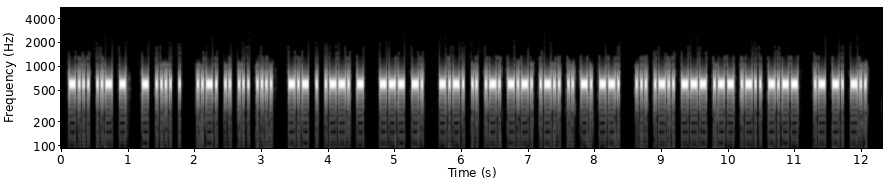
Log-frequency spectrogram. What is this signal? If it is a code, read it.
Morse code, heard as a keyed tone, about 34 wpm, 600 Hz. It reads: BUT THE FISH KEPT ON CIRCLING SLOWLY AND
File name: the old man and the sea 2 35wpm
